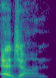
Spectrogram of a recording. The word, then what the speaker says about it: Aegon: on Targaryen because Aegon if you take the G and pronounce it with a jaw it's edge on and here we have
